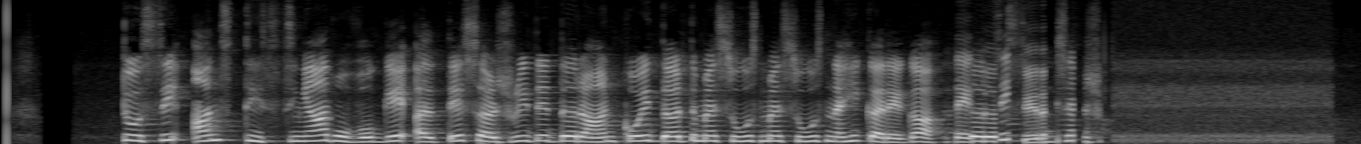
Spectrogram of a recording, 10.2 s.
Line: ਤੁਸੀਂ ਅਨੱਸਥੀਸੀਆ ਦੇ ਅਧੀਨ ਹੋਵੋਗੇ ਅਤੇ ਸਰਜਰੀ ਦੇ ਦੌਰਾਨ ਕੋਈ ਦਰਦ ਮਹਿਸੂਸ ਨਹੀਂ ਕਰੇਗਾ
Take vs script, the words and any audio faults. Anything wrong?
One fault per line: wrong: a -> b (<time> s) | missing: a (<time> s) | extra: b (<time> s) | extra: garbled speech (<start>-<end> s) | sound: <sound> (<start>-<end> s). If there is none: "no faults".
missing: ਦੇ ਅਧੀਨ (2.4 s)
extra: ਮਹਿਸੂਸ (5.7 s)
extra: garbled speech (7.1-8.3 s)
